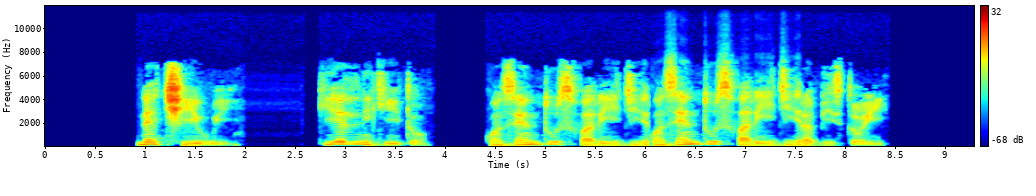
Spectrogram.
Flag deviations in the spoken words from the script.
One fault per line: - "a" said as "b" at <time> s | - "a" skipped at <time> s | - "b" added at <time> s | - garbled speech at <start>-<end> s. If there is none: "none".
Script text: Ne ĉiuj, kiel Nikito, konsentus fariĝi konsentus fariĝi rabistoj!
none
